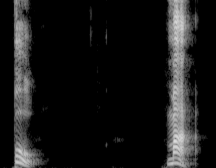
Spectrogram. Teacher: So the fourth tone I refer to as the karate chop because you're starting high and sharply falling down, similar to giving a command like stop.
